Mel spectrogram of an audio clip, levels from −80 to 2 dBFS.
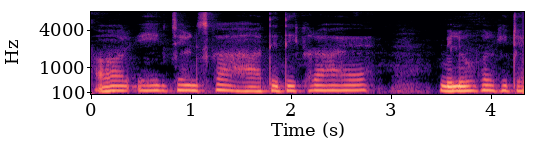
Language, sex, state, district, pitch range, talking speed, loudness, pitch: Hindi, female, Odisha, Sambalpur, 165-185 Hz, 110 wpm, -16 LUFS, 175 Hz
